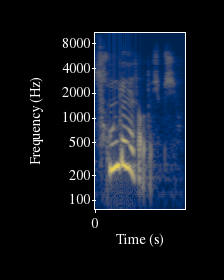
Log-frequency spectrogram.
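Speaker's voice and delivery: hushed whisper, each word breathed. Real, not acted. Preacher whispering the answer to the congregation, breathed. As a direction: whisper 성경에서 얻으십시오 as a secret to the congregation.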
